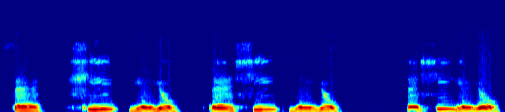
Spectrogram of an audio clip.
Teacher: So, ang T hindi yan ang pinapronounce na. Inuumit yung T.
